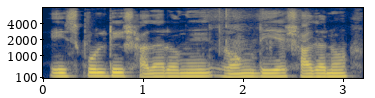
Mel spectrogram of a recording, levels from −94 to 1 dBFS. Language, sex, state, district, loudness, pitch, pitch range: Bengali, male, West Bengal, Cooch Behar, -14 LUFS, 135 Hz, 130-140 Hz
